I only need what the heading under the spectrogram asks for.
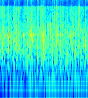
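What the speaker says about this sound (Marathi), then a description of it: "आपण सर्वांनी टाळ्या वाजून त्यांचंही या ठिकाणी स्वागत करा" An audience claps to welcome guests at a Jijau birth anniversary gathering, producing dense, steady applause throughout the short moment without any voices.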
